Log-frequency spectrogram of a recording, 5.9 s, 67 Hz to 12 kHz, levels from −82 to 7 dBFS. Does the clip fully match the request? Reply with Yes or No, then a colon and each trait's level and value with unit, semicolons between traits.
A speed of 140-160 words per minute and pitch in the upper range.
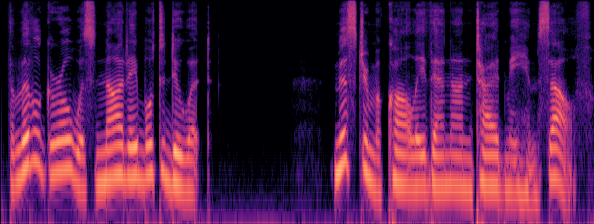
No: average, 150 wpm; medium, 180 Hz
